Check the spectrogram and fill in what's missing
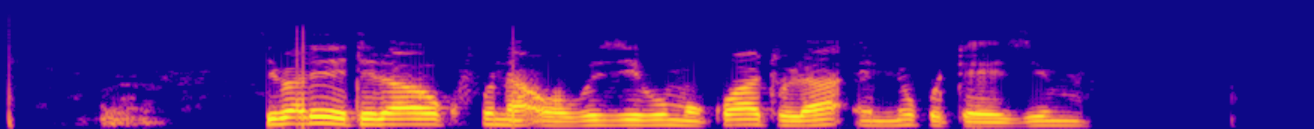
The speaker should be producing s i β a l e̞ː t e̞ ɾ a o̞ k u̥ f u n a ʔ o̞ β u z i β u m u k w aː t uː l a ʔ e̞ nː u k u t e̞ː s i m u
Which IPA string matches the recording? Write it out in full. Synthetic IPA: s i β a l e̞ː t e̞ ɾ a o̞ k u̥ f u n a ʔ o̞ β u z i β u m u k w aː t u l a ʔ e̞ nː u k u t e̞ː z i m u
